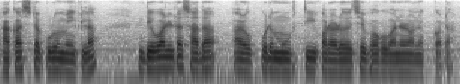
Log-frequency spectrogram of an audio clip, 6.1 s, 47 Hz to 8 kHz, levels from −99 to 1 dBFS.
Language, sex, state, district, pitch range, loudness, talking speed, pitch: Bengali, male, West Bengal, Alipurduar, 105-115 Hz, -20 LUFS, 115 wpm, 110 Hz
